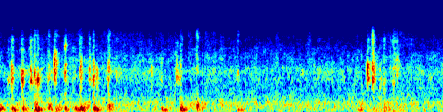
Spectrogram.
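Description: Quick, irregular clicking of keys on a computer keyboard, moderately quiet and steady for several seconds with no talking over it.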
